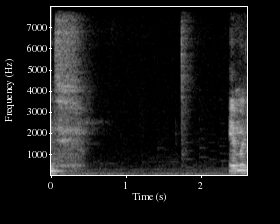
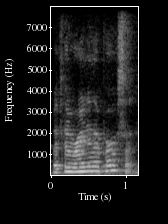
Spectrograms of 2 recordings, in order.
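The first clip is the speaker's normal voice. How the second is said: incredulous; 12 semitones higher, 3 dB quieter, faster than usual. Retold or imitated. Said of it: "why would you want a photo".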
